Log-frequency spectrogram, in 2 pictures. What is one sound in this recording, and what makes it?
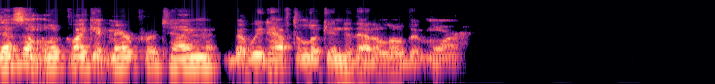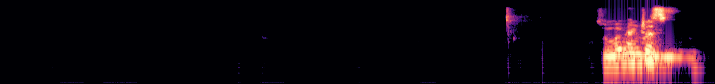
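A man speaks calmly over an online call, pausing in between.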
